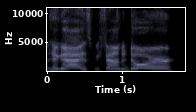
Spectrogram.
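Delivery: loud, calling-out voice. Calling out in character to the group: calling out. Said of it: "I call again".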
